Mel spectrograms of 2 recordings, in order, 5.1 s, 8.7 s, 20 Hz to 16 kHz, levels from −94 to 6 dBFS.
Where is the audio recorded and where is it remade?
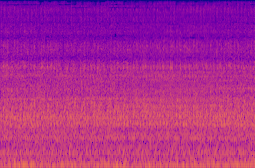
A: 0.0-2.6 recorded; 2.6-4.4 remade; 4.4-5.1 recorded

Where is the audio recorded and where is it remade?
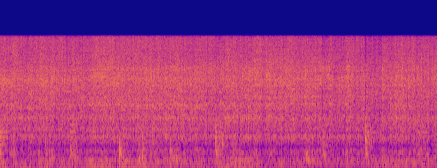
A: 0.0-1.8 recorded; 1.8-3.0 remade; 3.0-7.6 recorded; 7.6-8.1 remade; 8.1-8.7 recorded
